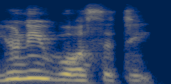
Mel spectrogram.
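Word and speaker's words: university: यूनिवर्सिटी ठीक है तो यहां पर यू वाई की साउंड कर रहा है यूनिवर्सिटी ठीक है यूनिवर्सिटी अब यूनिवर्सिटी की स्पेलिंग आप ऐसे भी नहीं लिखोगे बट इट is pronounce like you यू मतलब वाय ओ यू की तरह वो प्रोनाउंस कर रहा है वाई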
